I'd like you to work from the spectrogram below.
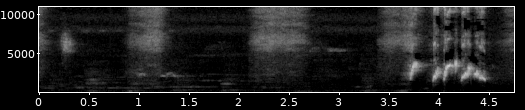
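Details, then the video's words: Red-whiskered bulbul practising its song for another bird to copy; soft faint chirps and rustles give way to a loud, quick warbled phrase of slurred whistles near the end. "Chào mào luyện giọng cực hay để ép chim má trắng học giọng"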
